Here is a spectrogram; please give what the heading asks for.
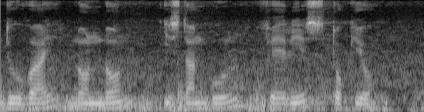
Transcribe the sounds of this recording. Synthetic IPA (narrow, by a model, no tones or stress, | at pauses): dubajlɔnɖɔnistanbulfʰeɹistokijo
